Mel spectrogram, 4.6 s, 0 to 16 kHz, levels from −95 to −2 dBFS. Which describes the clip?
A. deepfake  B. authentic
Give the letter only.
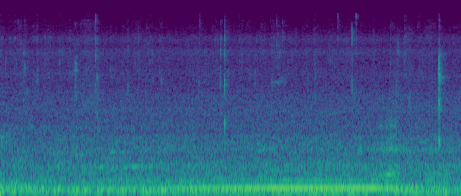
B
